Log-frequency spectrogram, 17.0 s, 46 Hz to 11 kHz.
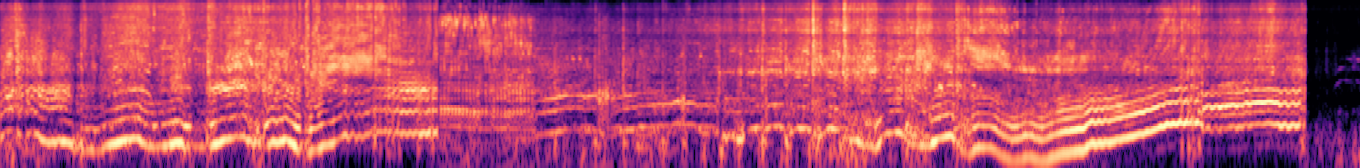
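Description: Peugeot 208 and then Renault Clio rally cars driven hard on loose gravel. The engines rev up and drop back again and again through gear changes and corners, with the tyres skidding on the gravel. The last few seconds are one long rising pull under acceleration.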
